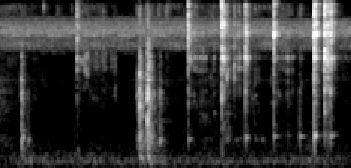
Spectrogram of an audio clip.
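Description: A metal spoon scoops elderberry flowers out of a cooking pot, making scattered clinks and scrapes in irregular bursts, close and moderately loud, with a faint steady hiss beneath.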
